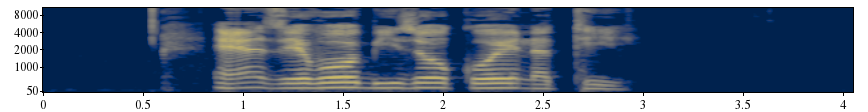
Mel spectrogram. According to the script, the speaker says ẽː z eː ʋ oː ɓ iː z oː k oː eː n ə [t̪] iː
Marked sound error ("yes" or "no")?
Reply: yes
